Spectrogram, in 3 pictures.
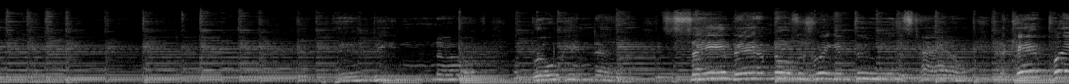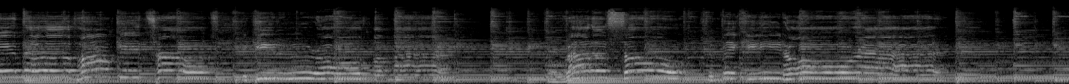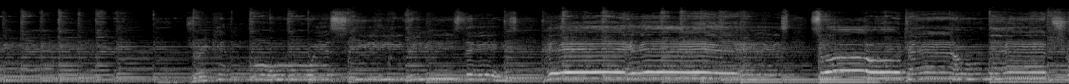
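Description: A man singing a country song live, accompanying himself on a strummed acoustic guitar. The first few seconds are guitar alone before the voice comes in.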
